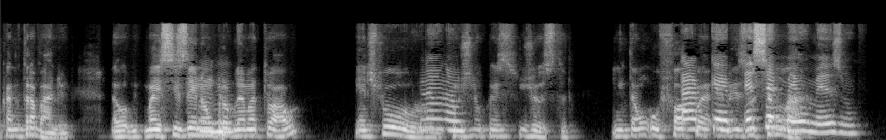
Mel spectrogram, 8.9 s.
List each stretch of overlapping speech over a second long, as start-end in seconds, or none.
6.8-8.2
